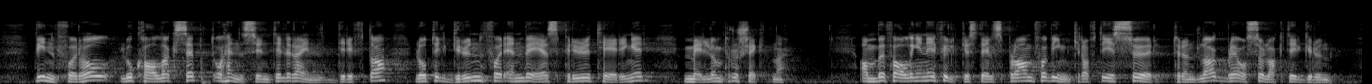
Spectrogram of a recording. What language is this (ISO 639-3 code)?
nor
